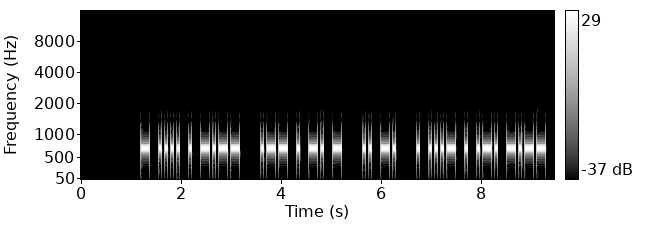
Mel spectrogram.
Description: Morse code, heard as a keyed tone, about 20 wpm, 700 Hz. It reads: THEY WENT IN EVERY
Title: Sentences from Top 1000 Words - Review Part 5 - 20wpm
